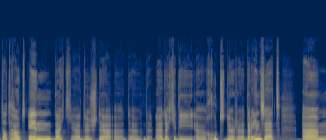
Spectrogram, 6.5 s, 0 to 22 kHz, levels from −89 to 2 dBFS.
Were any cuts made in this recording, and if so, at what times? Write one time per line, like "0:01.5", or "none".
0:03.0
